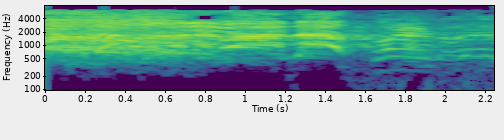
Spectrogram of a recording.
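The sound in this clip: A crowd shouts a slogan in unison at an Islamic religious lecture gathering, many loud voices held together in a sustained chant that breaks off and trails into ragged shouting near the end.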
